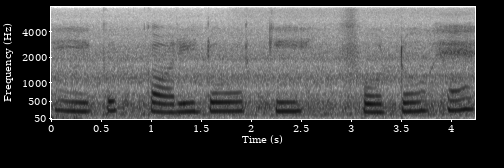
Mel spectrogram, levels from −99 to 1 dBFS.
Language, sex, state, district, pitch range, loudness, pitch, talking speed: Hindi, female, Madhya Pradesh, Katni, 230-250 Hz, -13 LUFS, 235 Hz, 70 wpm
